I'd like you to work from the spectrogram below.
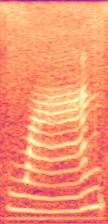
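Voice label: "waan5", Cantonese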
